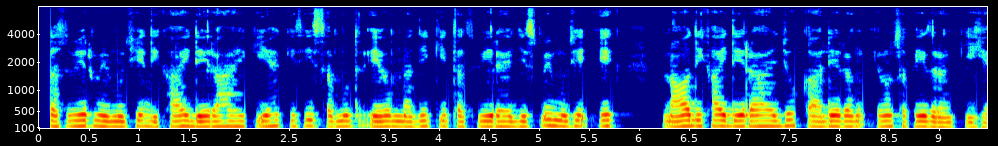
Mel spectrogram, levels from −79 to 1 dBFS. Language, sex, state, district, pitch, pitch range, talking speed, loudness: Hindi, male, Bihar, Begusarai, 130 Hz, 125-135 Hz, 195 wpm, -17 LUFS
